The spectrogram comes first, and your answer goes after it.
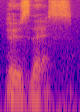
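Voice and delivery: low imitation of a man on the phone; deep voice. Woman imitating the man who answered her call, deep voice. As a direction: drop low to voice his question. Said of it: "this deep voice answer".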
